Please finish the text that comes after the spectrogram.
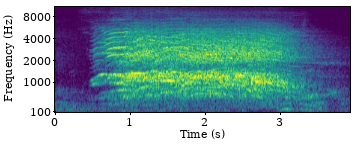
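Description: A large crowd of elementary school children shouts and screams loudly all at once in a school gathering, a sustained roar that swells quickly, holds, then fades away.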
